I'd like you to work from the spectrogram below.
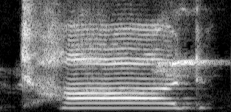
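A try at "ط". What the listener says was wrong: Don't say d at the end. Just say ta, ta, ta, ta, ta.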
